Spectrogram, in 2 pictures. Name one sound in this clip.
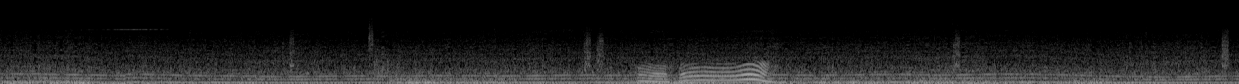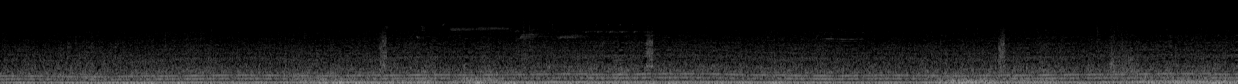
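A bus engine hums steadily as it drives along.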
